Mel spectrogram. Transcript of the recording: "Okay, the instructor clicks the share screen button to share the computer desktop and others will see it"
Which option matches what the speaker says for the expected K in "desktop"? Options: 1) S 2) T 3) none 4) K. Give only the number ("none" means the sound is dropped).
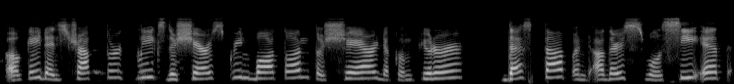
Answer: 4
